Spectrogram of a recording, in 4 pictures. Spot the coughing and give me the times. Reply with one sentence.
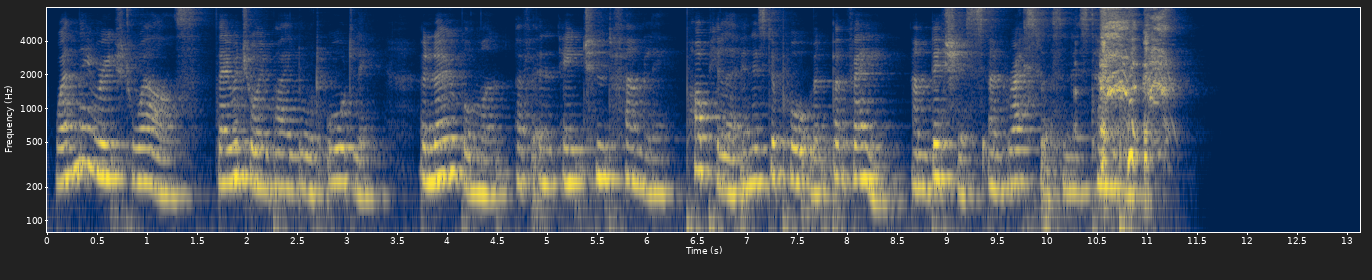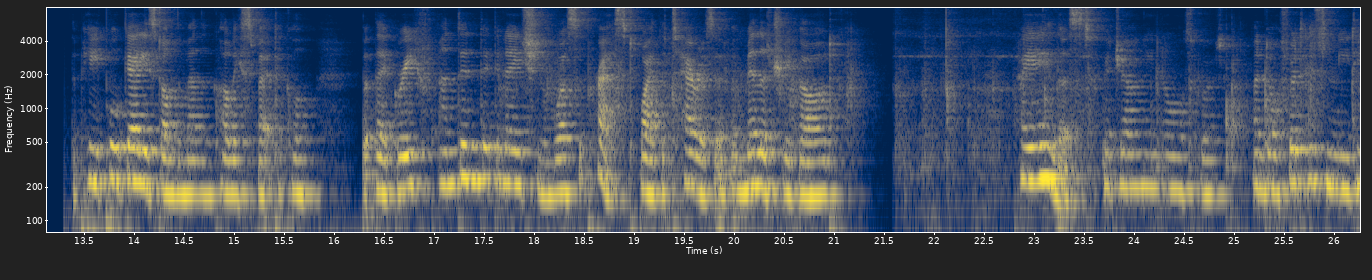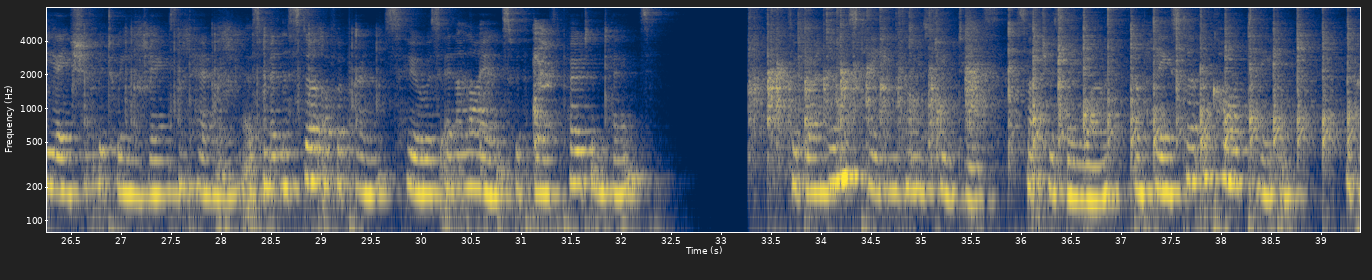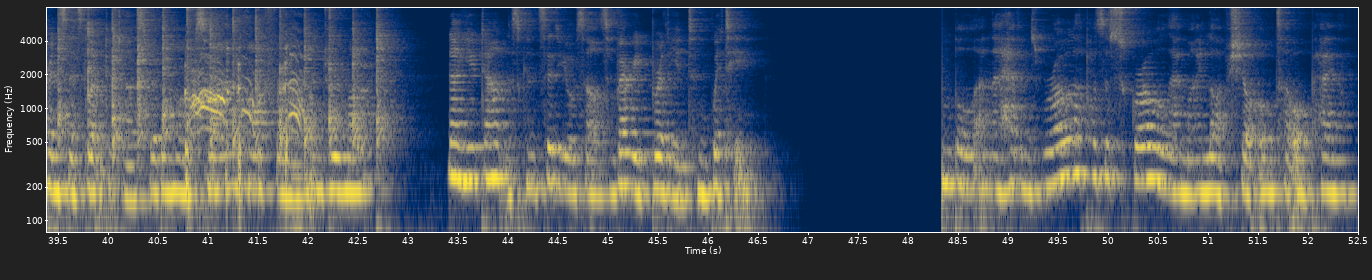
You can hear the coughing from 9.8 to 11.3 s, from 30.4 to 31.4 s and from 40.8 to 42.6 s.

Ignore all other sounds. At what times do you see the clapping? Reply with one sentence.
The clapping can be heard from 33.2 to 42.8 s.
